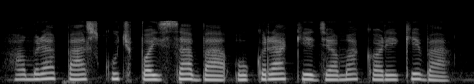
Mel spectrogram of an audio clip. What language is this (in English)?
Bhojpuri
